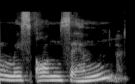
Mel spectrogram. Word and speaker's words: mise en scène: Yang pertama ada tulisannya mise en scène, tapi bacanya mise en scène.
